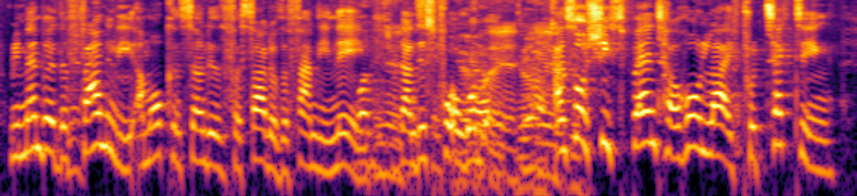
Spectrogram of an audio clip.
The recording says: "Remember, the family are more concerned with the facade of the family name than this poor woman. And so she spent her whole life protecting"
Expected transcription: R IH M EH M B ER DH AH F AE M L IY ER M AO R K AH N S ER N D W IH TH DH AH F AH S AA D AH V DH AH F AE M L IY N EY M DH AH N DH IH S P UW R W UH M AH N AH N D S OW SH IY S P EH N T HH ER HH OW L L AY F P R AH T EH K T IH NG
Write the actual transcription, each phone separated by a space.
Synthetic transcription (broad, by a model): R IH M EH M B ER DH AH F AE M L IY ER M AO R K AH N S ER N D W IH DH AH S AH IH D AH V DH AH F AE M L IY N EY M DH AH N DH IH S P UW R W UH M AH N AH N S OW SH IY S P EH N T HH ER HH OW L L AY F P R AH T EH K T IH NG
